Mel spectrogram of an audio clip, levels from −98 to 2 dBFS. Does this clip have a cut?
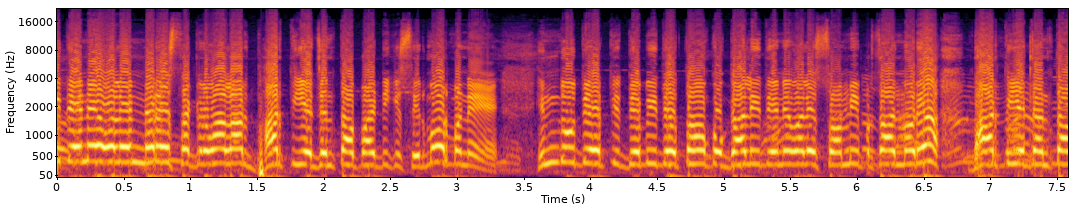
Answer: no; 0 cuts

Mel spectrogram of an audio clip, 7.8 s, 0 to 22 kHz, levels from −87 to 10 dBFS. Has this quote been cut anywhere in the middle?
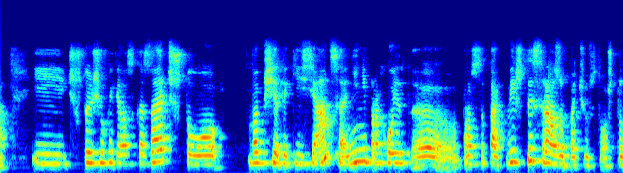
no; 0 cuts

